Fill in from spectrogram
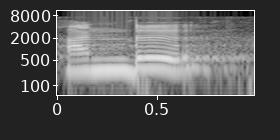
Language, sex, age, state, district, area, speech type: Tamil, female, 18-30, Tamil Nadu, Tiruvannamalai, urban, read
